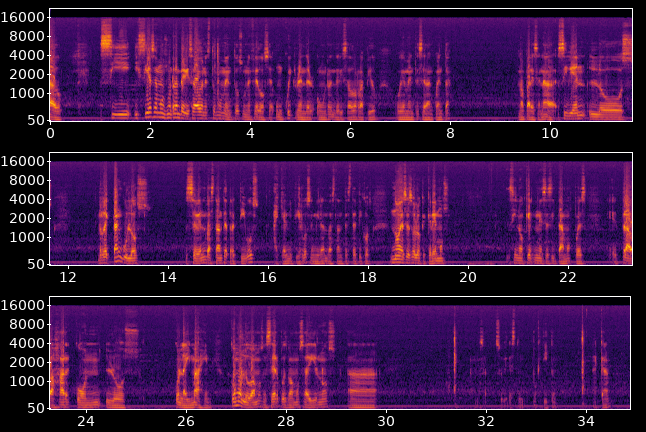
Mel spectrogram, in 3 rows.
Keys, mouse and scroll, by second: 2.8 F12, 31.3-33.8 alt+drag, 34.1 click.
